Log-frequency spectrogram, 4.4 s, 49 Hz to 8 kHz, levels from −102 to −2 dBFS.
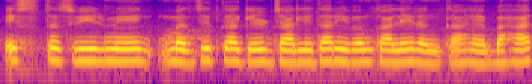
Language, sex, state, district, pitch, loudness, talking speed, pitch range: Hindi, female, Chandigarh, Chandigarh, 200 Hz, -14 LUFS, 175 wpm, 195-210 Hz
